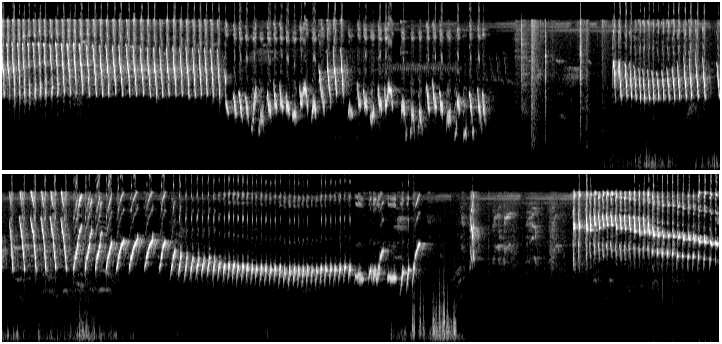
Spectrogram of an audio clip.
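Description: White-rumped shama (murai batu) singing a loud, varied song: very fast rattling trills of high notes, lower warbled phrases and a long falling whistle, with a pause about ten seconds in before the trills start again.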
